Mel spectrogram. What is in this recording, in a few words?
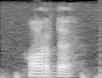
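"ордӧ", Komi, male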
